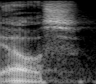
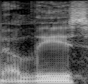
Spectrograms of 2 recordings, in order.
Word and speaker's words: Ellse: and started calling me Ellse. And then other people just didn't even know how to say LC. They were saying Elise and like Elke, like a bunch of weird stuff.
